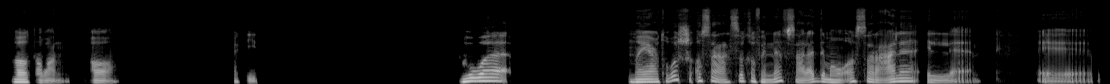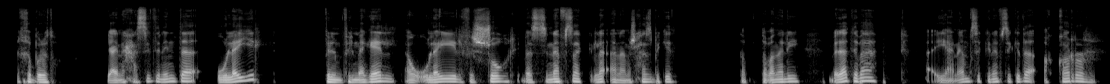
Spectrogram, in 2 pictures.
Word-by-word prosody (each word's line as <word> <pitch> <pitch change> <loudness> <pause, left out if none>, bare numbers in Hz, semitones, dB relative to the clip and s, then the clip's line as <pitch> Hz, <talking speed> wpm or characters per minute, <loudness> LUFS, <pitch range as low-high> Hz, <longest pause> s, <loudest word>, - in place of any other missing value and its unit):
آه 110 -1 +6
طبعًا. 95 -6 -5 0.3
آه. 90 +2 -3 1.2
أكيد. - - -9 2.0
هو 160 +4 +4 1.2
ما 115 +1 +2
يُعتبرش 135 +12 -1
أثّر 160 -1 -3
على 105 - -2
الثقة 145 +5 -5
في 120 - -4
النفس 125 +6 -1
على 100 -2 -2
قد 130 +2 -2
ما 105 -3 0
هو 100 +6 -3
أثّر 135 -5 -2
على 135 - 0
ال 90 -2 -5 0.9
آآ 70 -1 -8 0.4
خبرتك، 110 -1 +2 0.5
يعني 100 +2 +3
حسّيت 135 +5 -1
إن 120 - +1
أنت 140 +2 +3 0.2
قليّل 145 - +4 0.6
في 115 - +5
الم 105 -3 +3
في - - -3
المجال 125 +6 +4
أو 95 - +1
قليّل 120 +3 +4
في 110 - -11
الشغل 130 +4 +5
بس 105 +2 0
نفْسك 125 +3 +3
لأ، 110 0 0
أنا 95 -3 0
مش 100 - +2
حاسس 120 -1 -1
بكده، 120 0 -3 0.6
طب - - -4
طب 95 - 0
أنا 115 +3 +3
ليه 135 +3 +1 0.3
بدأت 145 +6 +4
بقى 160 +1 +2 0.6
أ - - -7
يعني 105 - -3
أمسك 130 0 -3
نفْسي 125 +2 -1
كده، 140 +2 -1
أكرّر 135 -6 -1
120 Hz, 145 wpm, -23 LUFS, 105-140 Hz, 2.0 s, آه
